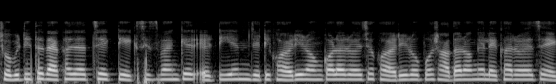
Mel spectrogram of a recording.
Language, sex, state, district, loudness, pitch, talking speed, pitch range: Bengali, female, West Bengal, Paschim Medinipur, -17 LUFS, 225 Hz, 225 wpm, 220-230 Hz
